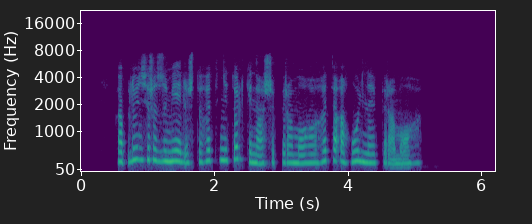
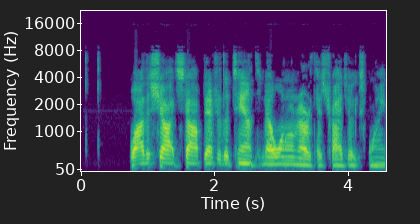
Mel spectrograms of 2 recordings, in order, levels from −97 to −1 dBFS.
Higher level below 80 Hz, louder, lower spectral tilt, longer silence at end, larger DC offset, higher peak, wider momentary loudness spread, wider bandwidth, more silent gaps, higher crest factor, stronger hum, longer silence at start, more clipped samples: second, -82 dBFS vs -60 dBFS; second, -42 LUFS vs -17 LUFS; about the same, -4.5 dB/octave vs -4.5 dB/octave; first, 1.15 s vs 0 s; neither; second, -26 dBFS vs 0 dBFS; about the same, 7 LU vs 8 LU; second, 7.4 kHz vs 8.2 kHz; neither; about the same, 18 dB vs 18 dB; neither; second, 0.55 s vs 0.75 s; neither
